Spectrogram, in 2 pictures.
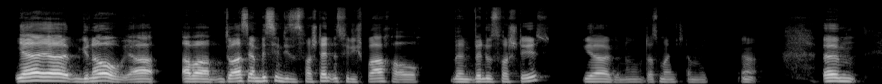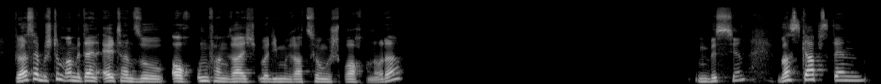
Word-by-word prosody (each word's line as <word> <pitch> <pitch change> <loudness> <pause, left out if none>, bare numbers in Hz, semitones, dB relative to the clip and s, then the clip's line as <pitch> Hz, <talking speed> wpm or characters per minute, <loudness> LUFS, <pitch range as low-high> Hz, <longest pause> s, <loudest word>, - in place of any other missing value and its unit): ja, 165 +4 +9 0.3
ja, - - +6
genau, 135 -2 +3
ja, 125 +3 0 0.2
aber 135 -2 +4
du 140 +2 0
hast 150 +2 +5
ja 160 - +3
'n 150 - -1
bisschen 165 0 0
dieses 125 -3 -4
Verständnis 140 +2 -2
für 135 - -8
die 120 - -8
Sprache 140 +3 -1
auch, 115 0 -7 0.3
wenn 125 -3 -5
wenn 135 - 0
du's 135 -1 -4
verstehst. 145 +9 -5 0.3
Ja, 130 -2 -1
genau, 115 +1 -15
das 115 +3 -14
meine 115 -2 -10
ich 130 - -27
damit, 110 -1 -18 0.3
ja. - - -12 0.7
Ähm, 150 -2 +2 0.4
du 150 - +1
hast 205 - +2
ja 245 - +2
bestimmt 205 +5 -5
mal 180 - -1
mit 170 -1 -4
deinen 170 -3 +2
Eltern 155 -2 -1
so 130 -2 -4
auch 140 -2 +1
umfangreich 135 -5 -3
über 135 -1 -5
die 130 - -6
Migration 125 +1 -6
gesprochen, 120 -2 -7
oder? 210 - -4 2.9
'N 135 -2 -9
bisschen? 185 +8 -4 0.3
Was 190 +5 -2
gab's 225 0 -1
denn 190 0 -7
135 Hz, 165 wpm, -21 LUFS, 125-165 Hz, 2.9 s, ja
